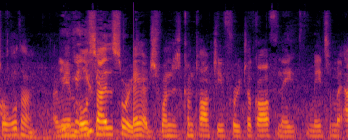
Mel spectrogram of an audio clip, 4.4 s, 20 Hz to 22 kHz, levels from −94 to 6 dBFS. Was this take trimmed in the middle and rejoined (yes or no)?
yes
